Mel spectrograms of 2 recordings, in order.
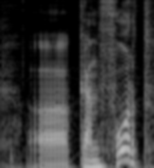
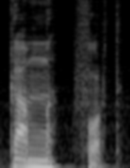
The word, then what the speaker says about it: комфорт: немецкий язык следующая comfort comfort comfort comfort но это видимо из-за ленности и повернуть правильный язык confort но это можно отнести исключительно только конфорки конфорка знаете что это такое это такой нагреваемый кружочек на плите а вот чтобы чувствовать себя правильно и хорошо и уютно это наверное относится к слову комфорт com ford не ленитесь выговаривает и комфорт и удобство внутренний покой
